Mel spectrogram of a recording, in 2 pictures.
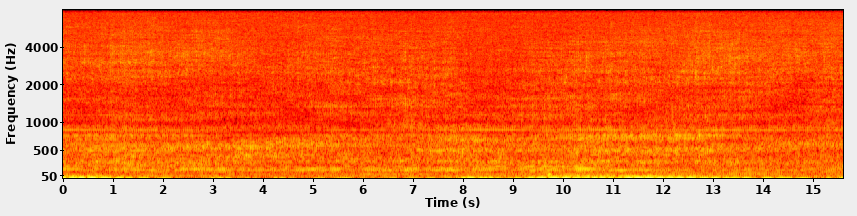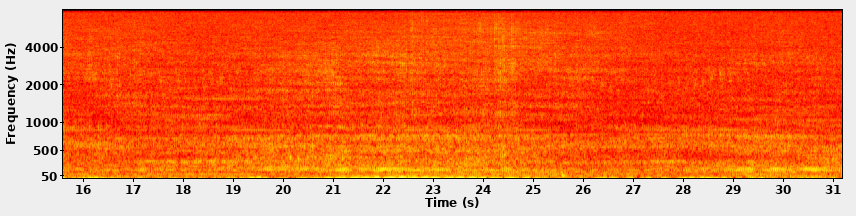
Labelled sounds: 6.2	6.4	vessel noise, 1.5 to 1.7 kHz
25.0	25.3	vessel noise, 1.6 to 1.7 kHz

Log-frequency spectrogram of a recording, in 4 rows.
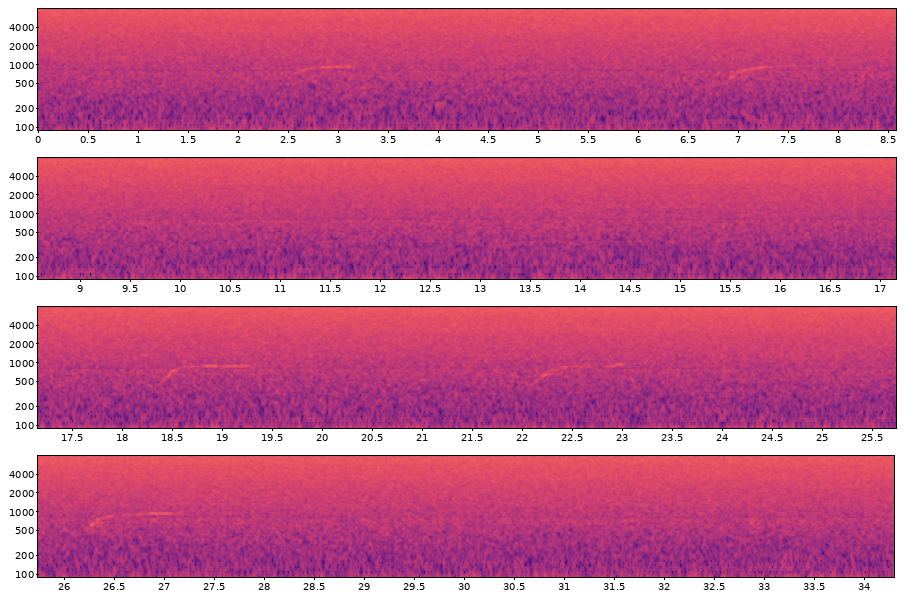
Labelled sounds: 2.8	3.1	humpback whale, 0.86 to 1.0 kHz
7.0	7.3	humpback whale, 0.80 to 1.1 kHz
26.7	27.1	humpback whale, 0.86 to 0.99 kHz

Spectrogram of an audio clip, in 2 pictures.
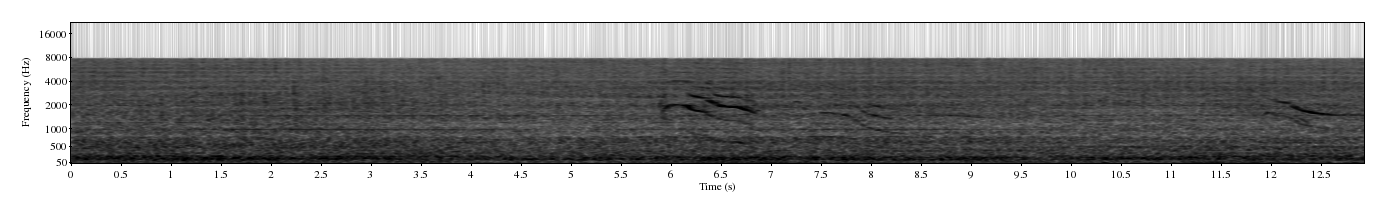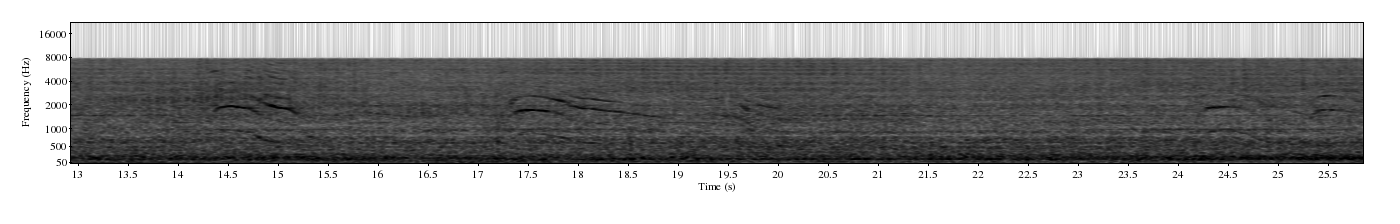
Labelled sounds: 5.9	6.9	killer whale, Bigg's (transient), 1.4 to 2.8 kHz
7.5	7.8	killer whale, Bigg's (transient), 1.4 to 1.6 kHz
12.2	12.7	killer whale, Bigg's (transient), 1.4 to 2.0 kHz
14.4	15.3	killer whale, Bigg's (transient), 1.5 to 2.4 kHz
17.4	18.9	killer whale, Bigg's (transient), 1.3 to 2.7 kHz
19.8	20.0	killer whale, Bigg's (transient), 1.8 to 2.1 kHz
24.3	24.5	killer whale, Bigg's (transient), 1.7 to 2.0 kHz
25.3	25.7	killer whale, Bigg's (transient), 1.5 to 1.8 kHz

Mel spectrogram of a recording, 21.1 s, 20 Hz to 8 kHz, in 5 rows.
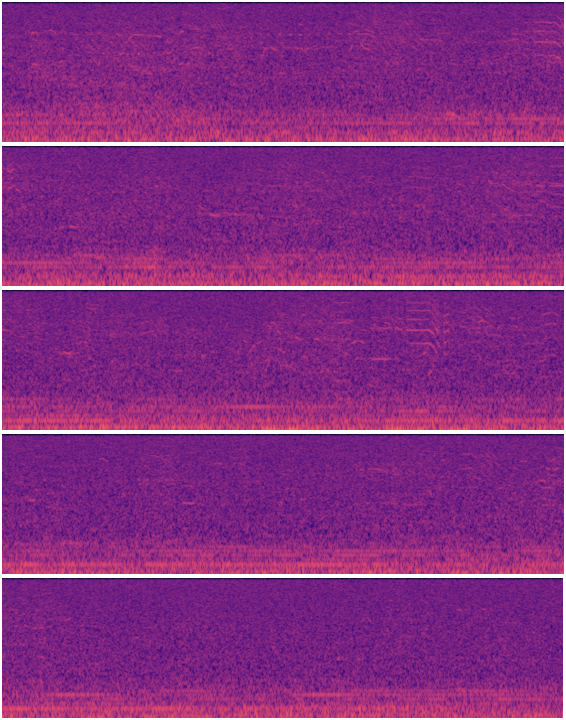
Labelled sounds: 1.0	1.2	Pacific white-sided dolphin, 3.9 to 4.2 kHz
4.0	4.3	Pacific white-sided dolphin, 3.2 to 5.4 kHz
8.3	8.5	Pacific white-sided dolphin, 3.5 to 3.9 kHz
11.2	11.7	Pacific white-sided dolphin, 2.4 to 3.8 kHz
15.3	15.6	Pacific white-sided dolphin, 3.7 to 4.0 kHz

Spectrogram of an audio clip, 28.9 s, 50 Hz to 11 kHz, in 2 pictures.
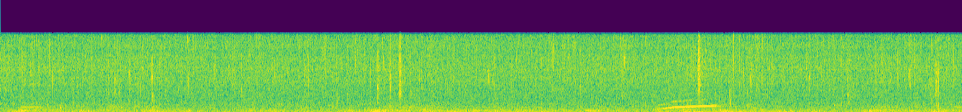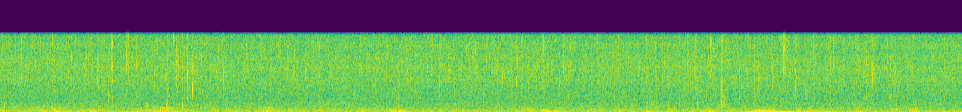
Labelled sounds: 10.1	10.4	humpback whale, 1.0 to 1.3 kHz

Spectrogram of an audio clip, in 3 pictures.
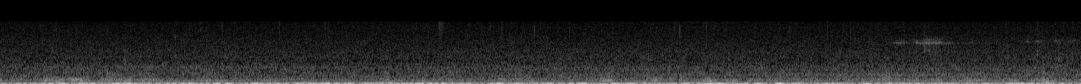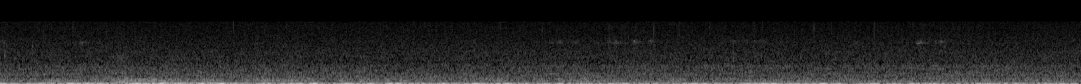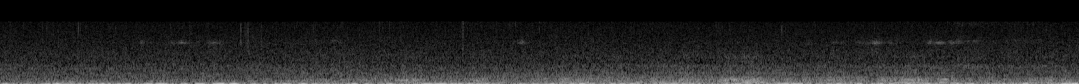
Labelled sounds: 30.8	31.4	vessel noise, 2.5 to 3.4 kHz

